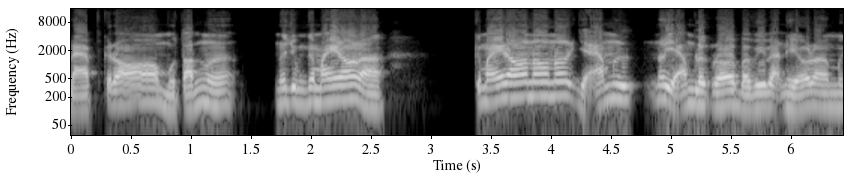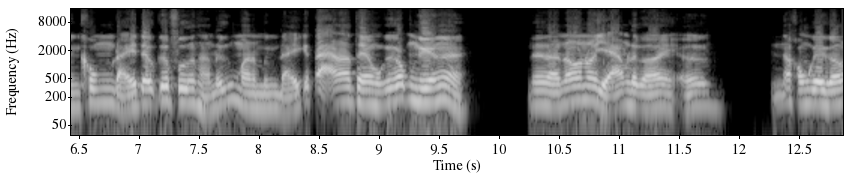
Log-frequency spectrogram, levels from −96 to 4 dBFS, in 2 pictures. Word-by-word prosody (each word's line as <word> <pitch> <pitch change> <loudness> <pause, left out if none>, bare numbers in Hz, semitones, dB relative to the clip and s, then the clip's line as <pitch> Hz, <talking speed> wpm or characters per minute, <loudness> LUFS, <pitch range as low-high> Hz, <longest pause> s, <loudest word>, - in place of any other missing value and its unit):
đạp 110 +1 +1
cái - - -3
đó 80 +1 +3
1 110 - -5
tấn - - +2
luôn 145 -4 -1
á. 140 - -3 0.4
Nói 155 +2 -4
chung 155 -2 -2
cái 160 - +1
máy 160 +2 +4
đó 185 +1 +5
là 120 -8 +3 0.8
cái - - -6
máy 165 +4 +4
đó 200 +1 +4
nó 215 0 +2
nó 215 0 +1
giảm 185 - -1
l 185 - +2 0.2
nó 180 0 -4
giảm 150 - +2
lực 135 -2 +1
rồi, 130 +2 +4
bởi 115 -5 0
vì 120 +2 +1
bạn 125 -2 -1
hiểu 115 +2 +1
là 130 -2 0
mình 125 0 -7
không 155 +3 -4
đẩy - - +1
theo 150 - +1
cái 170 +3 0
phương 155 -3 -2
thẳng 105 -5 -5
đứng 155 +8 -5
mà 125 -2 -1
mình 120 0 -7
đẩy - - -3
cái - - -5
tạ - - +2
nó 165 - +2
theo 145 -3 +3
một 130 - -2
cái 155 - -1
góc 185 0 +2
nghiêng 155 -2 +3
ấy, 130 -11 0 0.5
nên 140 +1 -3
là 130 -1 +2
nó 165 +5 +1
nó 175 -1 +1
giảm 135 - +1
lực 135 - 0
rồi, 120 +1 0
ừ, 130 +2 -6 0.5
nó - - -6
không 145 -1 -4
ghê 145 - +4
gớm 140 +1 +2
145 Hz, 285 wpm, -22 LUFS, 125-165 Hz, 0.8 s, đó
